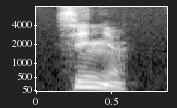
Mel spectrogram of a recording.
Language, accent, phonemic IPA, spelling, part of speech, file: French, France, /siɲ/, Cygne, proper noun, LL-Q150 (fra)-Cygne.wav
- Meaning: Cygnus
